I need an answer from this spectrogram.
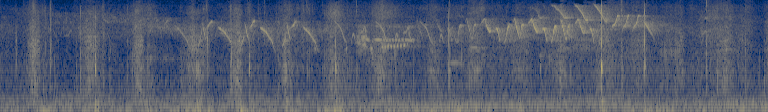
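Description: Wild birds chirping: a busy run of short, high, falling notes that crowds together in the middle, over a low steady rumble.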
